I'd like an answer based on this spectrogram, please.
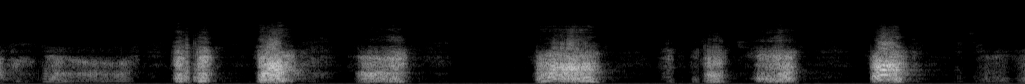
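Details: Gorilla grumbling and grunting out of frustration, a series of low rough grunts and harsh bursts at irregular intervals, some longer and growling, some short and clipped, with faint murmurs between them.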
